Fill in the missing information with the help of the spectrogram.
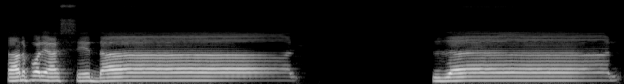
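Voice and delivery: দাল and জাল each held very long and slow; long dal and jal. Shown as a demonstration. Teacher showing the class দাল and জাল with long drawn vowels. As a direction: draw out দাল and জাল slowly. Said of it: "তিন আলিফ পরিমাণ টান দিয়ে পড়তে হবে".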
